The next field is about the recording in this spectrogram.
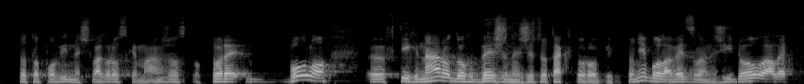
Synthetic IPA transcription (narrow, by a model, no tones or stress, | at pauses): t̪ɔt̪ɔpɔʋinːɛʃʋaɡɾɔʊskɛmanʒɛlst̪ʋɔkt̪ɔɾɛː | bɔlɔft̪iːɣnaːɾɔd̪ɔɣbɛʒnɛːʒɛt̪ɔt̪akt̪ɔɾɔbilit̪ɔɲɛbɔlaʋɛd͡zlɛnʒid̪ɔʊalɛ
